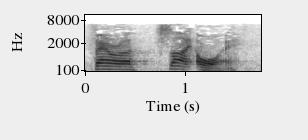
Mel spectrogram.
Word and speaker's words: Pharisaioi: Pharisaioi is the way their Greek pronunciation is.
